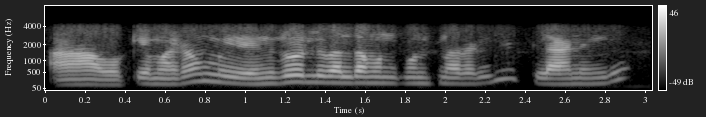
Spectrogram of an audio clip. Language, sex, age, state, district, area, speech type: Telugu, male, 45-60, Andhra Pradesh, Vizianagaram, rural, conversation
